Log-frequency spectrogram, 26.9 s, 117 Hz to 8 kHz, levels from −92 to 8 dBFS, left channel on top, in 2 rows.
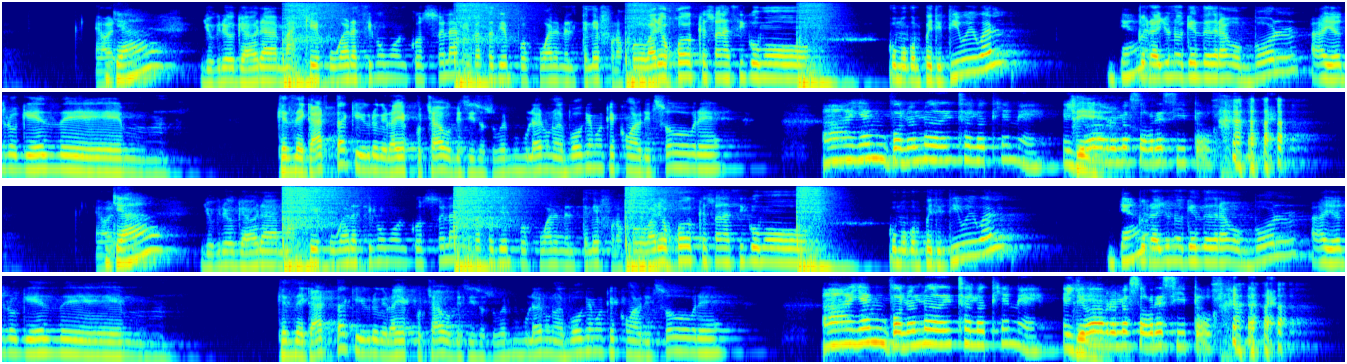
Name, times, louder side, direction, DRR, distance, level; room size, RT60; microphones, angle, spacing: voice 1, 1.1-1.6 11.2-11.5 21.6-26.2, right 4 dB, 45° right, 14 dB, 1.1 m, -28 dB
voice 2, 2.0-8.1 8.4-8.5 8.9-10.1 11.4-15.1 16.2-20.6 24.1-24.5 25.6-25.8, left 3 dB, 60° left, 12 dB, 1.5 m, -32 dB
sound 1, 2.8-3.6 4.5-5.2 6.2-6.8 7.9-8.3, right 2 dB, 60° right, 6.1 m, -32 dB
24.5 x 23.5 x 8.2 m, 0.70 s
head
